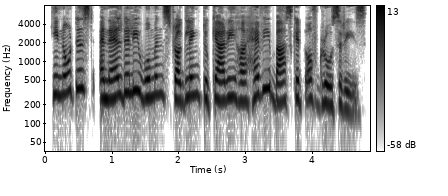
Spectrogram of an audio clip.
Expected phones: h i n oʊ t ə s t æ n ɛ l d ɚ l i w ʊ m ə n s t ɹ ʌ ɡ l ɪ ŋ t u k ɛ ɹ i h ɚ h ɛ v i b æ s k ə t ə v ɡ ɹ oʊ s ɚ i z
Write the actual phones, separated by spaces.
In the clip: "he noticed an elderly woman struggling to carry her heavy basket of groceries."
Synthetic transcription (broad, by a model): h i n oʊ t ə s t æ n ɛ l d ɚ l i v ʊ m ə n s t ɹ ʌ ɡ l ɪ ŋ t u k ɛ ɹ i h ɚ h ɛ v i b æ s k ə t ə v ɡ ɹ oʊ s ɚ i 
